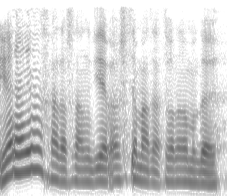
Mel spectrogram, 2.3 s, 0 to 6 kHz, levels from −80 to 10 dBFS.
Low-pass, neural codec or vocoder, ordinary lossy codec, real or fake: 5.4 kHz; codec, 16 kHz in and 24 kHz out, 0.4 kbps, LongCat-Audio-Codec, four codebook decoder; none; fake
